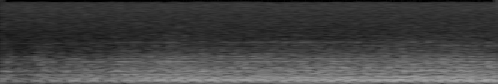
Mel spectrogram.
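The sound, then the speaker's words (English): A car engine roars steadily and grows slightly louder as the car approaches at high speed at night, a dense low rumble with no voices over it. “Well, company coming. Seems to be traveling at quite a rate. Too fast even this time of night.”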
